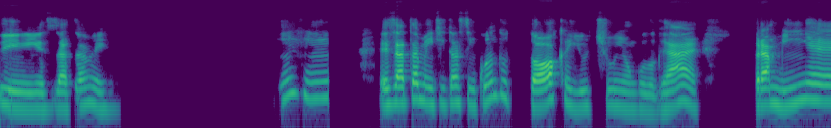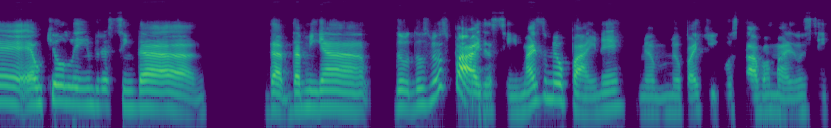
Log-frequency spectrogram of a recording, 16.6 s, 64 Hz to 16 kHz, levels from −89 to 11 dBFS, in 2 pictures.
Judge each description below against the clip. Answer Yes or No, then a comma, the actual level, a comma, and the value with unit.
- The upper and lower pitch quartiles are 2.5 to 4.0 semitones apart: No, average, 4.5 semitones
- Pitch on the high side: No, medium, 165 Hz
